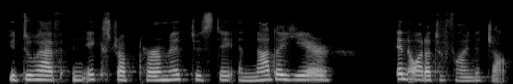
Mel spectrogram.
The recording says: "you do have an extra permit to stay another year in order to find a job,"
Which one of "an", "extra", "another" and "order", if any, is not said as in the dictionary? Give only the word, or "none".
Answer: none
